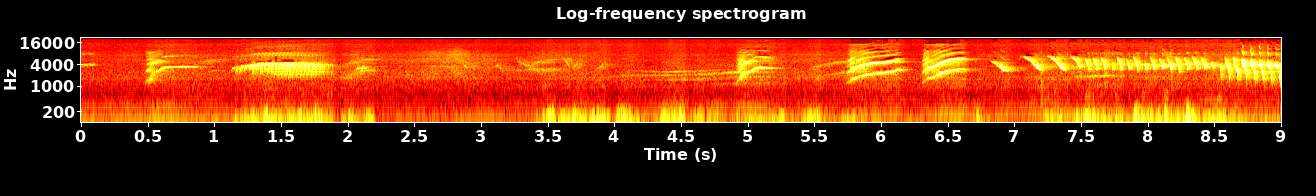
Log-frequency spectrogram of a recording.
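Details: Male mosaic canary in an excited state, singing to stimulate other birds: scattered chirps and a buzzy burst, then steeply rising notes and a fast trill at the end.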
